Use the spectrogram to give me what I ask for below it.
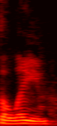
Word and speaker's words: Elaine: That's Elaine, I reply. Rhymes with pain.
